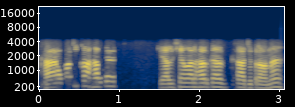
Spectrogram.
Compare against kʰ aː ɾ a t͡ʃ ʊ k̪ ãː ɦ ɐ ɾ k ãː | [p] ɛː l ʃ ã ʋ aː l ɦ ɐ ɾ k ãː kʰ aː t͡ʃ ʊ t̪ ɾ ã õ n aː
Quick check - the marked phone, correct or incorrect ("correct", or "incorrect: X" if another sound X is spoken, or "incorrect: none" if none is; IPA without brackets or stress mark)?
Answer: incorrect: k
